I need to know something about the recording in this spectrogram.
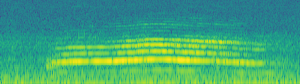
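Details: Domestic cat giving one long drawn-out meow, steady and tonal with rich harmonics, swelling in the middle and fading gently at the end, in a quiet room.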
